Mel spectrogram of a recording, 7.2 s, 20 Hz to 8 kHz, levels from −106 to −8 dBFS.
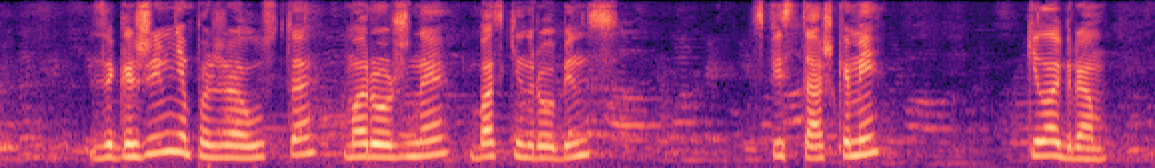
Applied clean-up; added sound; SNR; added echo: none; none; none; none.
